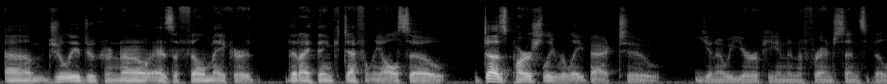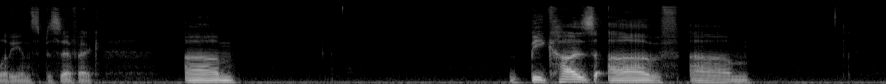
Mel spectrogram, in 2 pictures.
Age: 30-49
